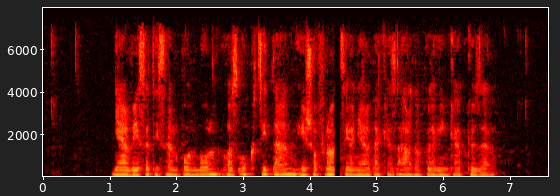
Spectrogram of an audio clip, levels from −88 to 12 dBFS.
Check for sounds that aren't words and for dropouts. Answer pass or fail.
fail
